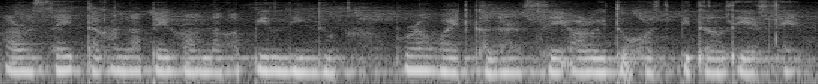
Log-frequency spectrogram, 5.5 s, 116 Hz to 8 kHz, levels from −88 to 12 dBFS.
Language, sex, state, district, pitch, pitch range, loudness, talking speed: Nagamese, female, Nagaland, Dimapur, 215 Hz, 210-220 Hz, -15 LUFS, 195 wpm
